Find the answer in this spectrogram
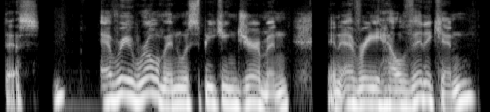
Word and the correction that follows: Helvetian: is that how we should pronounce that, Helvetican from Helvetica? – Helvetian.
